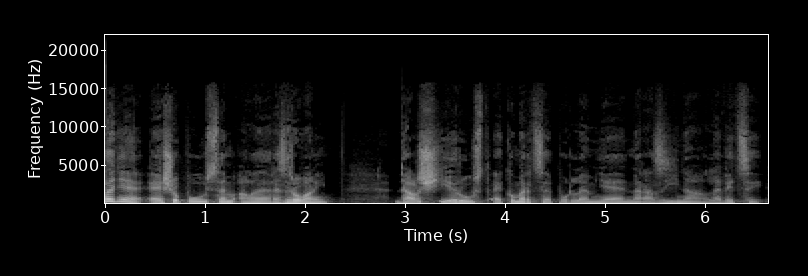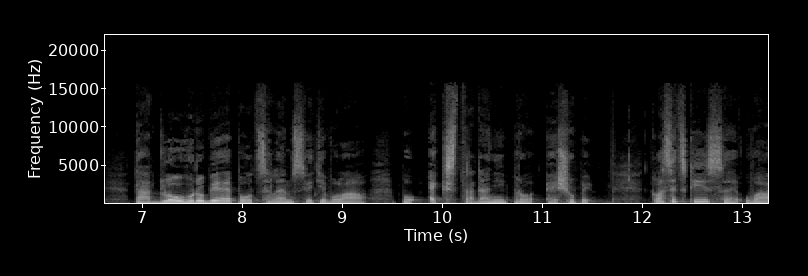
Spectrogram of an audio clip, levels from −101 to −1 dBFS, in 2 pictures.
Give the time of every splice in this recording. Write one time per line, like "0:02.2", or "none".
none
